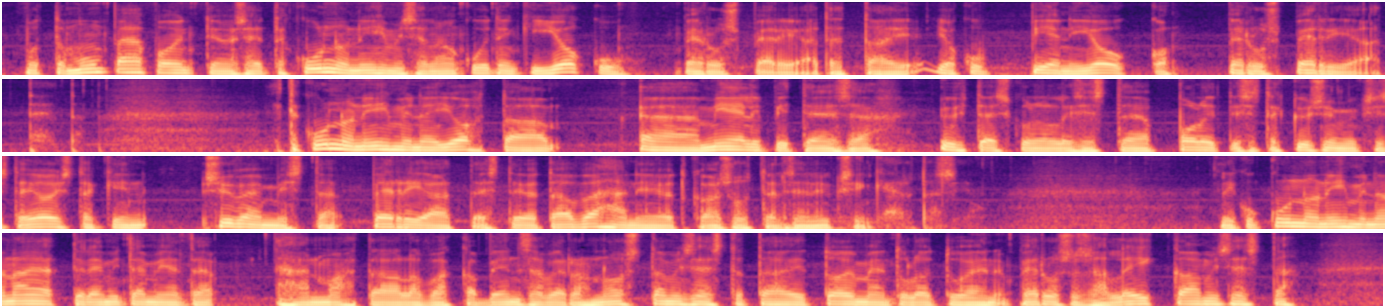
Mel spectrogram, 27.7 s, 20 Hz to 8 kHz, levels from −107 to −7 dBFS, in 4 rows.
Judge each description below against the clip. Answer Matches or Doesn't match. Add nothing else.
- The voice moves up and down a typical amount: Matches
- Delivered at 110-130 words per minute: Matches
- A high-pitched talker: Doesn't match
